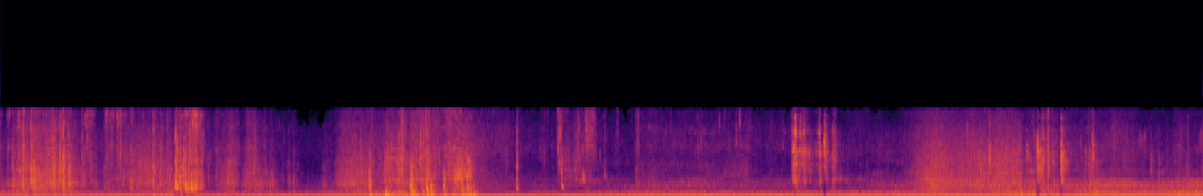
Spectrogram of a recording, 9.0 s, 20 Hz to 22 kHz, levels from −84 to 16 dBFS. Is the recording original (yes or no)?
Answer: yes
